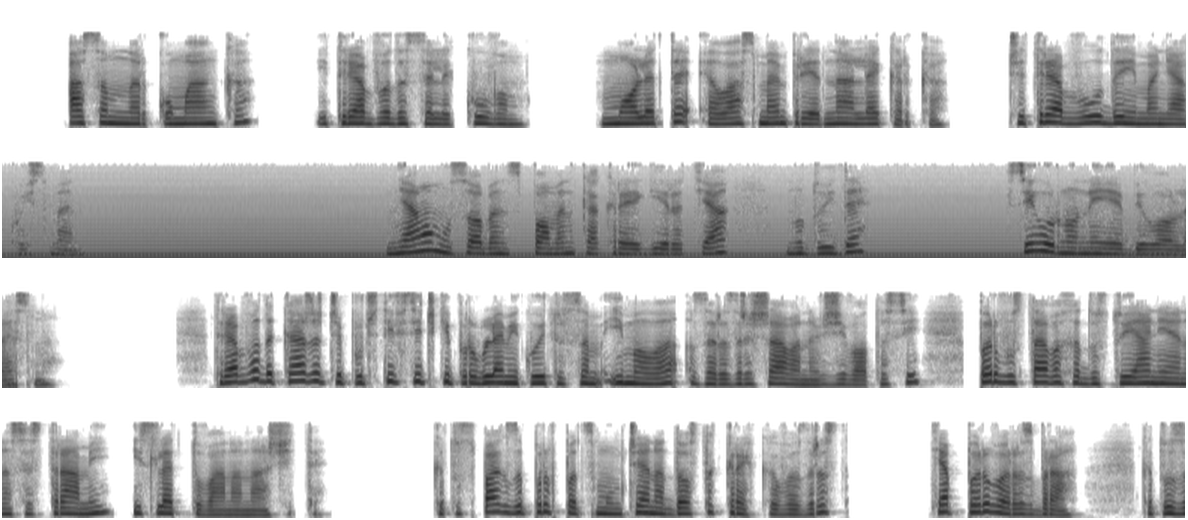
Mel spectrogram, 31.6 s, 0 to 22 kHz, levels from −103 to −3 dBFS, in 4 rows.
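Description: From 7.88 to 15.88 s, right after "че трябвало да има", a raspy mains buzz sits roughly 10 dB below the speech: 60 Hz switching spikes whose harmonics spread upward.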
